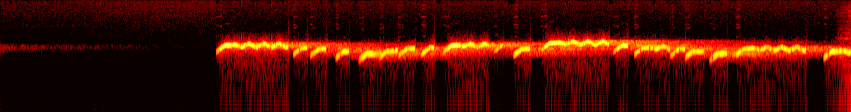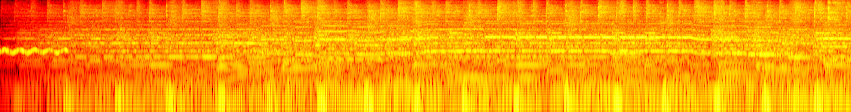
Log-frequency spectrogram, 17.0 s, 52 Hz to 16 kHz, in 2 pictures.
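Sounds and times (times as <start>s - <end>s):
synthesizer whistle melody: 2.2s - 17.0s
guitar music: 8.6s - 17.0s.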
